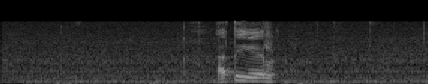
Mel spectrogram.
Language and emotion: Russian, neutral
